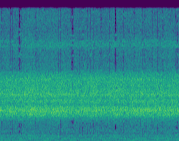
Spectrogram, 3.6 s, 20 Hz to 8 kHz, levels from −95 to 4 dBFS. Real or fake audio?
real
